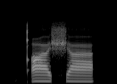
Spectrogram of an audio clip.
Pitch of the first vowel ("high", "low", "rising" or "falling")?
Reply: low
